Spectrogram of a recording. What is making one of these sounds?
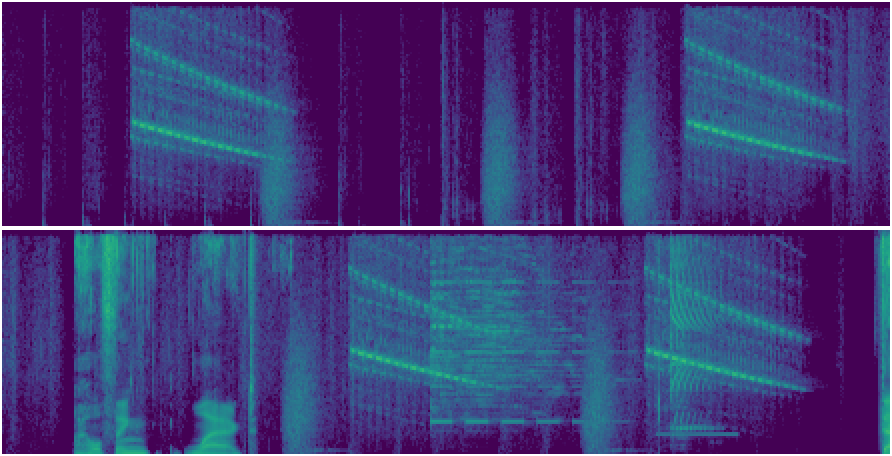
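Swords swish through the air again and again.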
